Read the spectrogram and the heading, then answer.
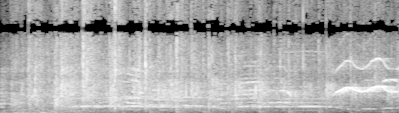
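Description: Scattered, uneven hand claps ring out over a murmuring crowd, with a few rising whistles cutting through toward the end.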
